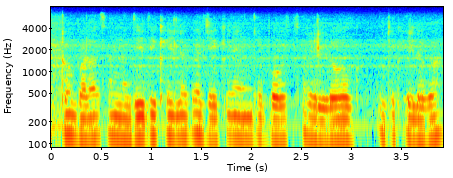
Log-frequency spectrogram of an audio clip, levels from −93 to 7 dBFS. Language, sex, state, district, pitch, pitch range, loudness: Hindi, male, Bihar, Darbhanga, 115 Hz, 110-125 Hz, -16 LUFS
